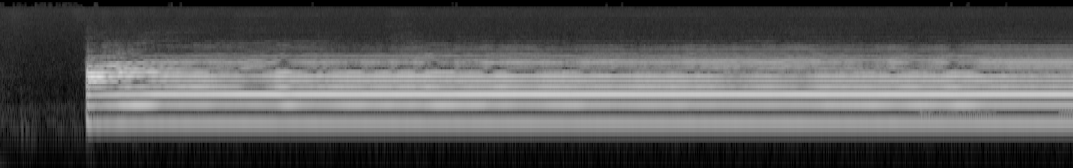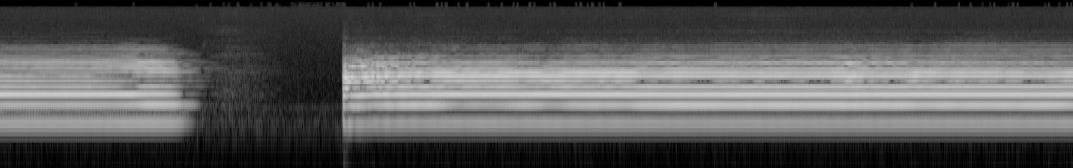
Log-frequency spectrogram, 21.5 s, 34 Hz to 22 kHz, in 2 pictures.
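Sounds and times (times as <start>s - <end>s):
trumpet playing long tones on low A: 0.8s - 13.2s, 14.1s - 21.4s.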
